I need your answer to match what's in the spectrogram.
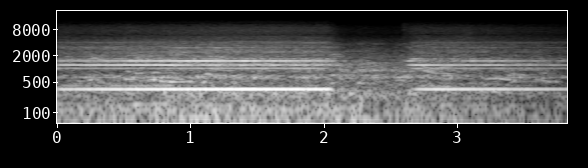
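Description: A Metro light rail train runs on its tracks along an old freight rail line with a steady rumble and a sustained electric whine; the noise dips briefly midway, then resumes at full strength.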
